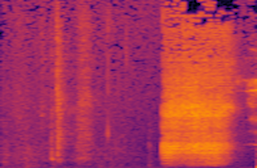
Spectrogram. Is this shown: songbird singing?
no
